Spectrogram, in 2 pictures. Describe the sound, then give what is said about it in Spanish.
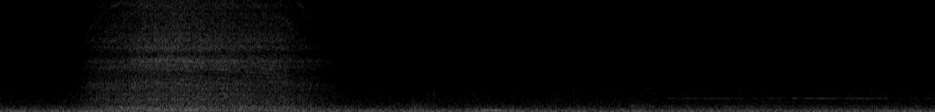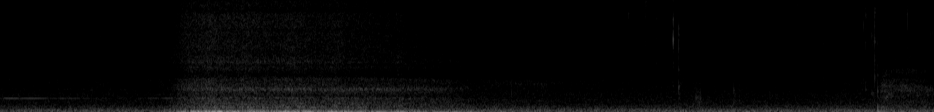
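Two slow, airy breaths during a guided breathing exercise with hands placed on the chest, a long inhale followed several seconds later by a heavier exhale, against a quiet, faintly humming background with no talking. “Ahora coloca tus manos sobre tu pecho y toma una respiración profunda.”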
